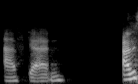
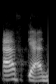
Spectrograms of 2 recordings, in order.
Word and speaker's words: Afghan: impacted you as an Afghan? I'm saying it right? I have to say Afghan because last time you said when I said Afghani, that's actually the currency.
